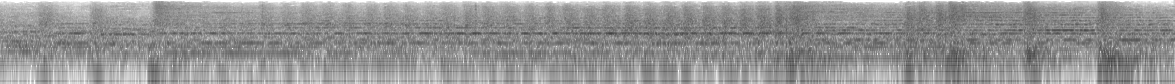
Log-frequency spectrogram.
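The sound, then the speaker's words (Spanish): A marching band, the musicians of the San Benito musical group with Nuestra Señora de la Encarnación, plays a procession march at La Campana in Seville on a Palm Sunday evening: loud, sustained brass chords over steady drum beats, with no voices. “Bueno, pues ahí, termina. la marcha.”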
